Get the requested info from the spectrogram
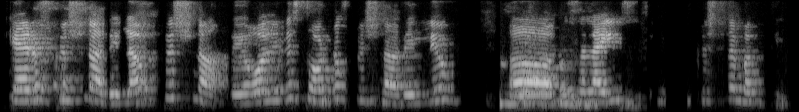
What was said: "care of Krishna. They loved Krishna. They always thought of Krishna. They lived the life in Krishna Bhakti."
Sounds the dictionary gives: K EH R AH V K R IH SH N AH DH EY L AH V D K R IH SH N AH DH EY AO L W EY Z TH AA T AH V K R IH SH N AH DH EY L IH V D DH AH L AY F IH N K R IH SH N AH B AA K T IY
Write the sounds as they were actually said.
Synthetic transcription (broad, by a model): K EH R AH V K R IH SH N AH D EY L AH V K R IH SH N AH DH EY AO L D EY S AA T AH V K R IH SH N AH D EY L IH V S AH L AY IH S K R IH SH N AH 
